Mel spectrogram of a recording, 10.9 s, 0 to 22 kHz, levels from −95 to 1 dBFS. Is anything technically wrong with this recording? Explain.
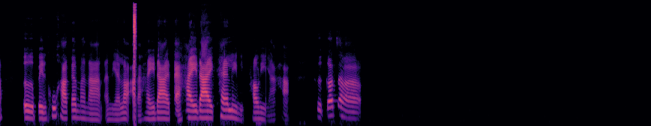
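Yes, there's damaged data in the compressed stream, showing up as a short glitch at 2.22–2.26 s and a tiny blip at 4.43 s in this speech. Corrupted bytes make the decoder misread those frames and lose sync, so it hunts for the next frame header.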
